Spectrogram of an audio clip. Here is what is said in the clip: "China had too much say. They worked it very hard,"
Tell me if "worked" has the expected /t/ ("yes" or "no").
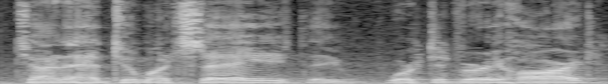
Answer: yes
